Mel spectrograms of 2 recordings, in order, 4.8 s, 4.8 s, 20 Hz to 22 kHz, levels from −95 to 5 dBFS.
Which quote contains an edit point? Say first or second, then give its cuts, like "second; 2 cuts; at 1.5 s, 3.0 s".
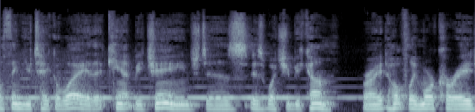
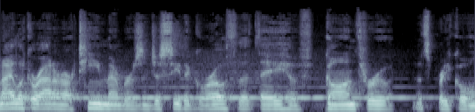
second; 2 cuts; at 3.1 s, 3.9 s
